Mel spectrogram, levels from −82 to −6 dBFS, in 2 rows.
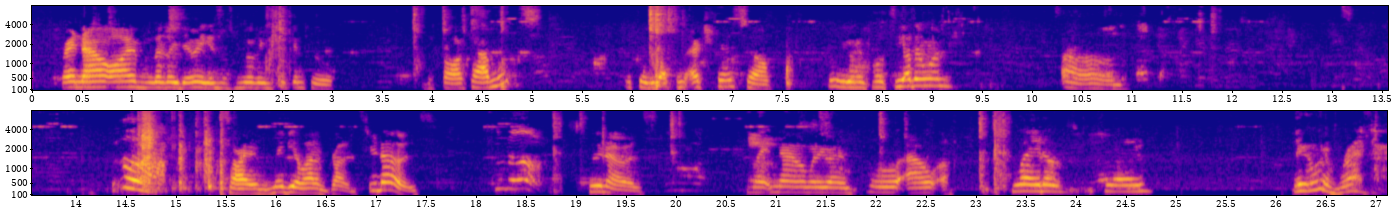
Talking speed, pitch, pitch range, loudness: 130 wpm, 195 Hz, 180-240 Hz, -23 LUFS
